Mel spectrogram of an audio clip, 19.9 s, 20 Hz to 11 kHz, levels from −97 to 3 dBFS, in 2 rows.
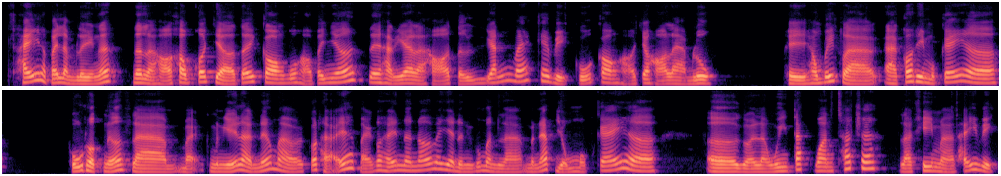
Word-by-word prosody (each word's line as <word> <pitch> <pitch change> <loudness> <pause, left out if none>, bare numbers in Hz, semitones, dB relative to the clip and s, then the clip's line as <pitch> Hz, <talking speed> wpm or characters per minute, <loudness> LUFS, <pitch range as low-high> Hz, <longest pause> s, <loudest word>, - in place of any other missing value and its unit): thấy 195 +8 +4
là 260 - +1
phải 165 - +3
làm 155 -7 0
liền 130 0 +1
á, 200 +7 +4 0.2
nên 165 -2 +3
là 135 - +1
họ 125 -2 0
hông 170 -2 +3
có 195 - +6
chờ 125 -1 +5
tới 185 +3 +3
con 160 -4 +4
của 170 - -3
họ 115 -9 -5
phải 150 0 -1
nhớ, 190 +9 +1
nên 175 -2 +2
thành 135 -4 -1
ra 145 0 +3
là 130 -2 -1
họ 120 -1 -2
tự 125 +2 -5
gánh 210 +8 -2
vác 220 +4 +1
cái 220 - +2
việc 125 - -2
của 140 +2 -2
con 165 -3 -1
họ 125 -5 -7
cho 155 - +2
họ 125 -4 -2
làm 125 -2 -3
luôn. 140 +1 +4 0.7
Thì 130 -2 +5
hông 150 +2 -2
biết 210 +2 +2
là 125 0 +2
à, 145 -2 0
có 205 +9 +4
thêm 205 -4 +4
một 140 - -5
cái, 195 +4 +1
ơ, 165 -5 +3 0.7
thủ - - +4
thuật - - +5
nữa 185 +8 +3
là 125 -2 +1
bạn 125 +10 -7
mình 135 -2 -4
nghĩ 135 - +3
là 195 -7 +2
nếu 165 - -1
mà 135 - -1
có 200 - +3
thể 200 - -2
á, 240 - +1
bạn 125 - -5
có 185 - -1
thể 165 0 -1
nên 180 -2 -3
nói 195 +4 -1
với 235 -1 -2
gia 205 - +2
đình 130 -2 -4
của 160 - -6
mình 165 -5 -4
là 120 -1 -5
mình 130 0 -7
áp 210 -1 0
dụng 130 0 -4
một 125 - -7
cái, 190 +7 0
ơ, 165 -9 +3 0.5
ờ, 135 -1 +3
gọi 125 -2 0
là, 125 -1 -1
nguyên 150 +4 -2
tắc 215 0 +2
One 165 -1 +1 0.2
Touch 245 +1 +1
á, 250 -1 +3 0.2
là 130 -1 -1
khi 165 +4 0
mà 130 -6 -3
thấy 210 - -2
việc, 135 -7 -3
155 Hz, 265 wpm, -23 LUFS, 130-190 Hz, 0.7 s, có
